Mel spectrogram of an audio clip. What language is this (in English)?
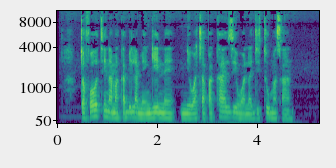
Swahili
